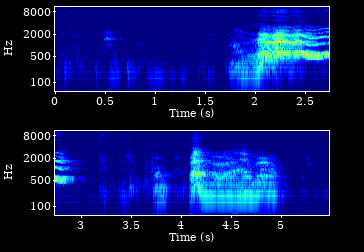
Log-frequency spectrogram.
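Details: Wheaten Scottish terrier Abbey confronting a faux Scottie she seems to take for another dog: a drawn-out, wavering, tonal howl-like bark lasting about a second, a few soft sounds, then a second lower, steadier vocal burst.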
